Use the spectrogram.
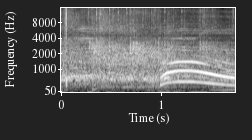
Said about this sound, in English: You all clap, like I said, give a clap for Jesus, but you said give a clap for summer. Lord have mercy.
